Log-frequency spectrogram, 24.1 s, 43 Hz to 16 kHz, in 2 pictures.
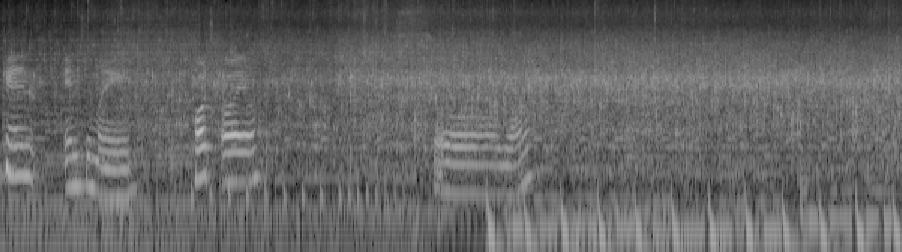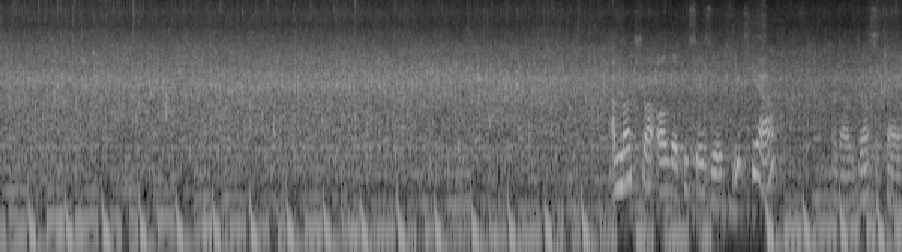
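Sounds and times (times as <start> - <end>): background music with steady beat: 0.0 - 24.0
chicken deep-frying in oil: 0.0 - 24.0.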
